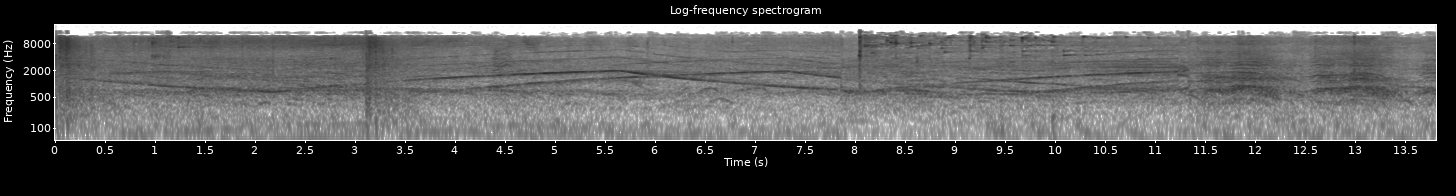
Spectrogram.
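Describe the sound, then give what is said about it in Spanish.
Several wailing sirens rise and fall over a loud, dense crowd roar with shouting and chanting during clashes between Eintracht and Rangers football supporters around midnight, the noise steady throughout and swelling with yells near the end. “Anoche ya se produjeron los primeros enfrentamientos entre ambas hinchadas, a eso de las 12 de la noche.”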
